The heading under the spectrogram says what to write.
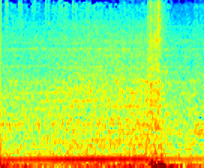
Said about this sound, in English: I'm actually not in a mood, but this jack-off is going so slow and everyone's speeding around me now that I can't even get around him. It's a goddamn freeway!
